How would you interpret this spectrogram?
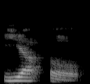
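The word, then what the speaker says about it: Ιαω: And the interesting thing about Yahoo is when you translate it into Greek, it is Yahoo, because in the Greek language there was no H sound at the time. So instead of Yahoo, it was Yao or Iao.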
